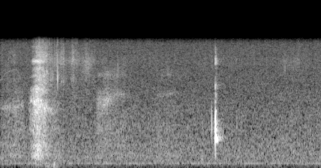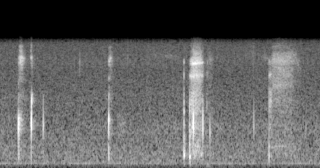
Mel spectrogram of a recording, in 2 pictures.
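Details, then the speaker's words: A little boy with persistent hiccups that nothing relieved: brief sharp catches recurring irregularly, with a couple of soft sneeze-like bursts. "I the hiccups a how did Mama help a hiccups they we tried everything they just still there sad"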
